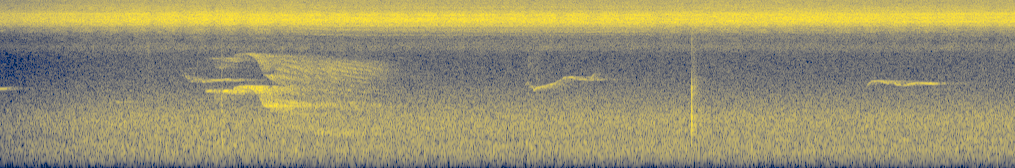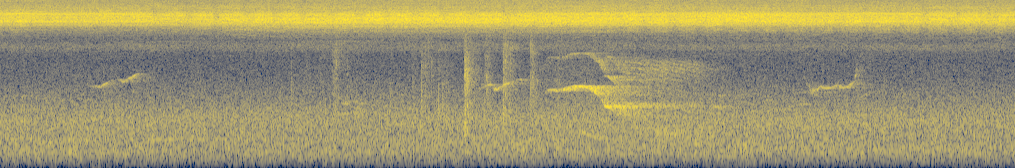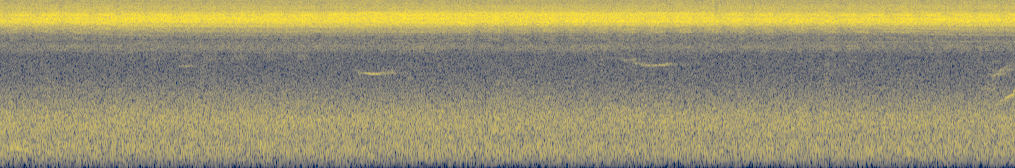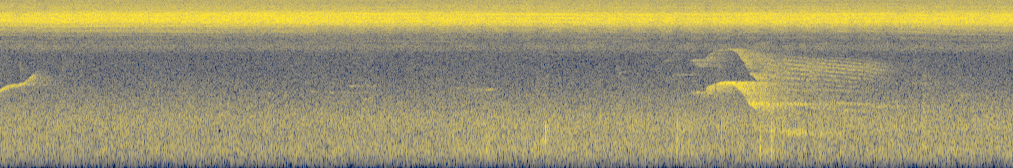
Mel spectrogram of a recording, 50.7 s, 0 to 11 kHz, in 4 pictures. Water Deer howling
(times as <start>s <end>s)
2.6s 4.9s, 19.5s 21.8s, 46.7s 49.5s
